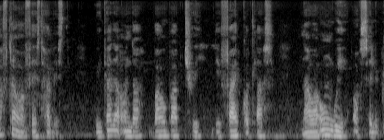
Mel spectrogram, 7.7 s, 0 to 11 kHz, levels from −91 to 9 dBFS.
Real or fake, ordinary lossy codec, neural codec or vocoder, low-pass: real; none; none; none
